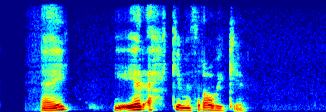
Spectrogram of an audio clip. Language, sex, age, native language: Icelandic, female, 50-59, Icelandic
